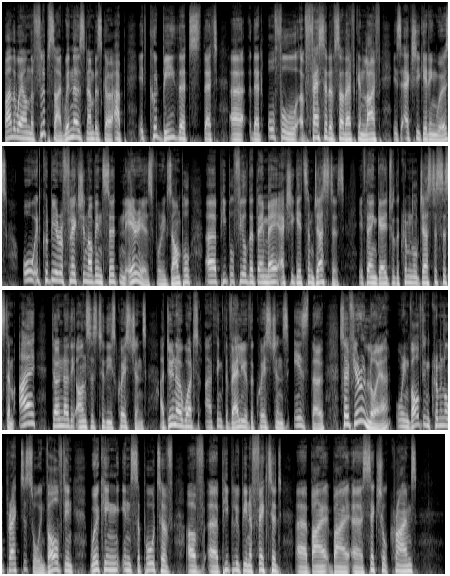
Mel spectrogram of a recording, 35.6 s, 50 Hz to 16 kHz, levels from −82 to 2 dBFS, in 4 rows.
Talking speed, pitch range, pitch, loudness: 185 wpm, 130-170 Hz, 150 Hz, -18 LUFS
